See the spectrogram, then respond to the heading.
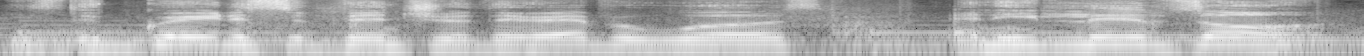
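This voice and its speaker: A man's voice: on the high side, normal speed, music in the background, natural voice. A man voicing an aging, boastful adventurer in a video game, who stammers at times and grows mournful over a lost partner. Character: aging boastful male adventurer, guilt-ridden.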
